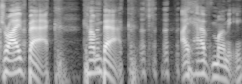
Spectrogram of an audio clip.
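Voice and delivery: very slow, drawn-out put-on girl voice. Doing an impression of another speaker, put-on girl voice. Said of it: "I was doing a girl voice".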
